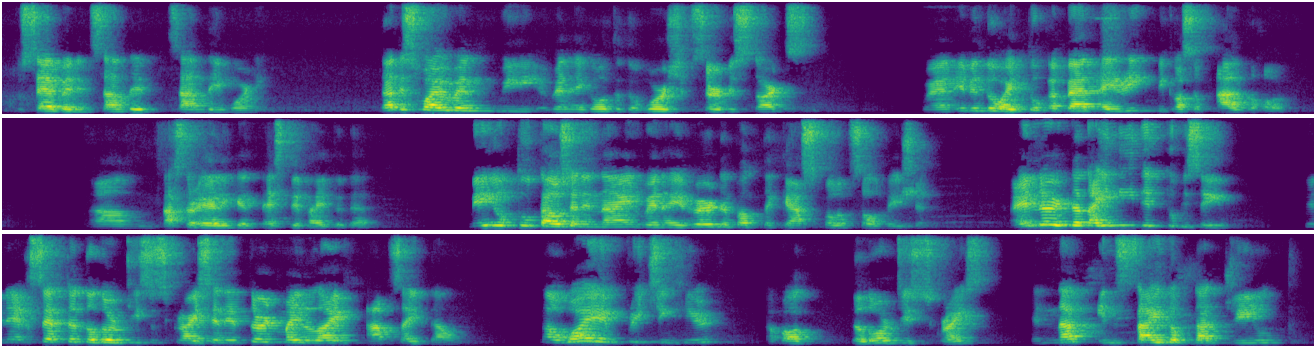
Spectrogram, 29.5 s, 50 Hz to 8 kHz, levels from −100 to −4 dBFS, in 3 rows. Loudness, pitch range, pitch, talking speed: -21 LUFS, 145-175 Hz, 160 Hz, 175 wpm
